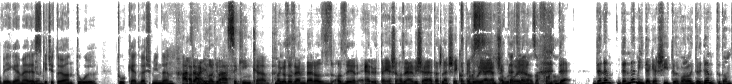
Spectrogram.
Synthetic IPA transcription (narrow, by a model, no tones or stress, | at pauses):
veːɡɛmɛɾɛzkit͡ʃit̪o̞jɒnt̪uːl | t̪uːlkɛd̪vɛʃmind̪ɛnhathat̪mɛɡnɒɟomasikiŋkʰa̰ːbmɛɡɒzɒzɛmbɛɾɒzɒzeːɾɛɾøːt̪ɛjːɛʃɛnɒzɛlviʃɛlɦɛt̪ɛt̪lɛnʃeːkkɒt̪ɛɡoːɾijaːjaːt̪ʃuːɾo̞jːɒzɒfod̪ɛ | d̪ɛnɛmd̪ɛnɛmid̪ɛɡɛʃiːt̪øːvɒlɒɦit̪hoɟnɛmt̪ud̪o̞m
